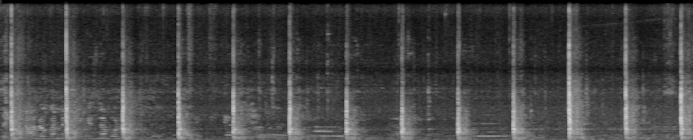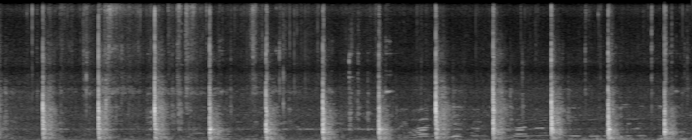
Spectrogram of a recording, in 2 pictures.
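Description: Wooden mallet beating on a rubber conveyor belt, a steady run of dull blows a little under two a second, hammering down the belt's newly made joint.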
